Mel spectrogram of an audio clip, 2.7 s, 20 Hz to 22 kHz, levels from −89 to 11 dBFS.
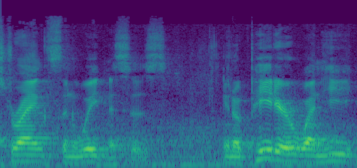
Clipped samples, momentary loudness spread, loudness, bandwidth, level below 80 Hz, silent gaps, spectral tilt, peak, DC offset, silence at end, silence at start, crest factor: under 0.1%; 19 LU; -20 LUFS; 15.5 kHz; -46 dBFS; none; -4 dB/octave; -4 dBFS; under 0.1%; 0 s; 0 s; 18 dB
